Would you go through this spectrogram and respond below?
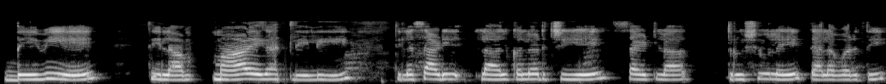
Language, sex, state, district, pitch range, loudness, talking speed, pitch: Marathi, female, Maharashtra, Dhule, 225-240 Hz, -14 LUFS, 100 wpm, 230 Hz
